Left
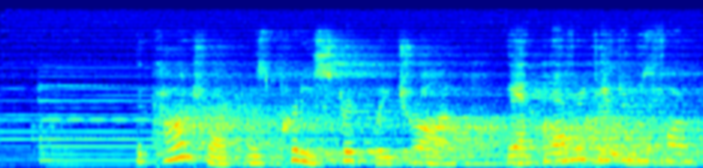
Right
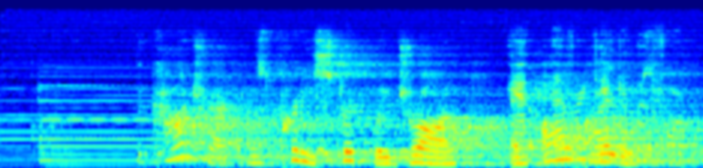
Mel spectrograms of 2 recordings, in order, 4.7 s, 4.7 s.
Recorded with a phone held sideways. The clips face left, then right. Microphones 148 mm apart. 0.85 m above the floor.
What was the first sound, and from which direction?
A woman speaking, 45° left (ahead or behind).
